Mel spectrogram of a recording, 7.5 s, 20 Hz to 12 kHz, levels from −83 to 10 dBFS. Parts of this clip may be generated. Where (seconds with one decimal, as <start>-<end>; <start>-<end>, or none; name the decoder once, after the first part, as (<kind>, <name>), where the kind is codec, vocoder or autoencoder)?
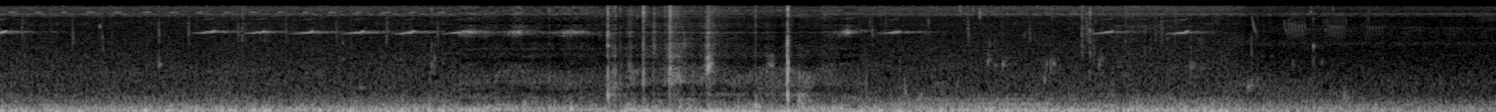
2.3-4.3 (codec, SNAC)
